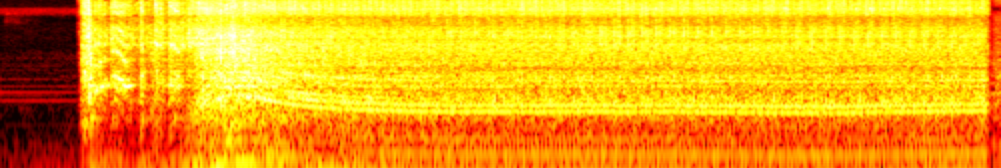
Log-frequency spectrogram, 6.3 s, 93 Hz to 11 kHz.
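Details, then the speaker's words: 2006 Toyota Highlander 3.3L after water pump replacement (was losing coolant, head gasket feared): quick crank catches at once, brief rev flare, then smooth steady idle without knocks or ticks; runs and fires well, normal start. "Sounds pretty good. Suck down a little water. All right, let's go looking for leaks. Sounds good, she's running good, she's firing good."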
